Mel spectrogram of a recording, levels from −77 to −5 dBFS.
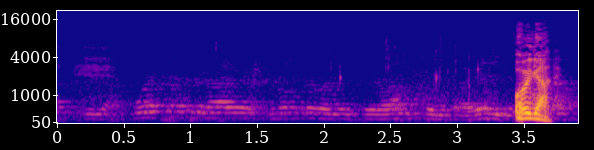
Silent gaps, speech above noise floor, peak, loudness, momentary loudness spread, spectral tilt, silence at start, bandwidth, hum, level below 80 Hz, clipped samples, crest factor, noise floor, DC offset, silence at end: none; 28 dB; -4 dBFS; -19 LUFS; 29 LU; -6 dB/octave; 1.25 s; 15 kHz; none; -66 dBFS; under 0.1%; 22 dB; -51 dBFS; under 0.1%; 0.2 s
